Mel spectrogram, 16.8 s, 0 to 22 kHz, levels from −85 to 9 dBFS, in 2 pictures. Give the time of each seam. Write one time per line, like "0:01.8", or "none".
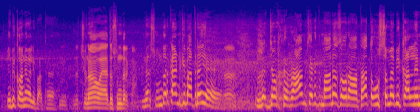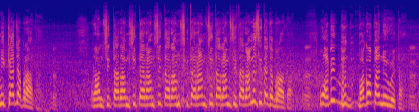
none

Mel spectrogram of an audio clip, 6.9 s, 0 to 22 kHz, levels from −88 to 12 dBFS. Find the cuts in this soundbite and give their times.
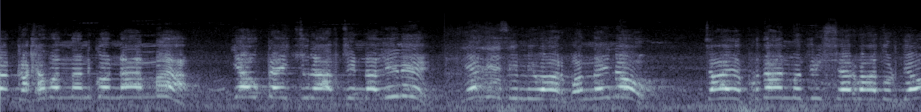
0:03.3

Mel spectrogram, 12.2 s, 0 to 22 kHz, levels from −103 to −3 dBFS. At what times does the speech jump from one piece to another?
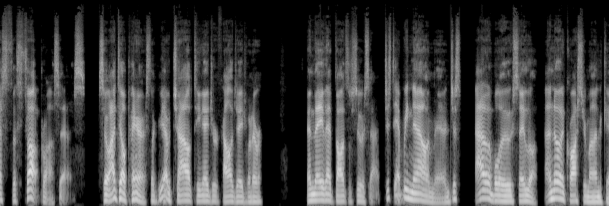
0:09.3

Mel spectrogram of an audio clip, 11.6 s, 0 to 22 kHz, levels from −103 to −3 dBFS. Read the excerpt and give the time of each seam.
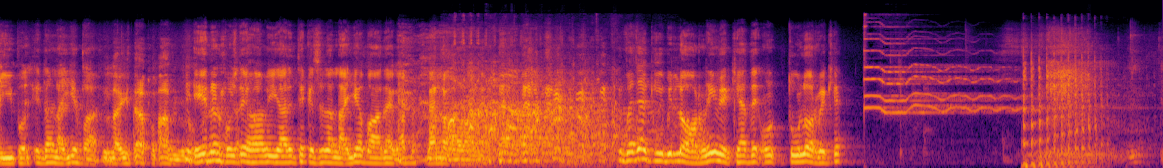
0:06.2

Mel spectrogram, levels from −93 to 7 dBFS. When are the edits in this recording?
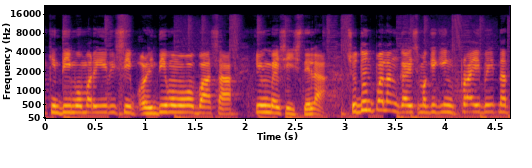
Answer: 0:02.8

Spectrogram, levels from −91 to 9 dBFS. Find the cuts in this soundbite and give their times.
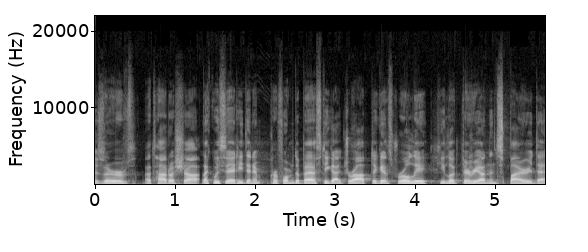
0:01.3
0:04.3

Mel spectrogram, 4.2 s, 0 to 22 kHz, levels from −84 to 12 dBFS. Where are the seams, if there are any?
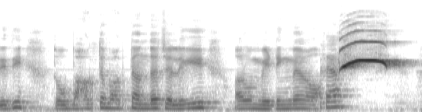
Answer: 0:03.2

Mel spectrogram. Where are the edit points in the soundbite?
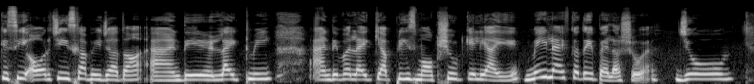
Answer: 0:05.1

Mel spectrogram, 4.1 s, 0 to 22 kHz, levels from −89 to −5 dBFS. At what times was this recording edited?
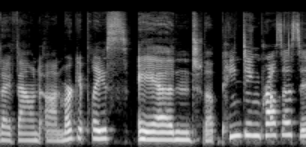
0:01.6
0:02.7

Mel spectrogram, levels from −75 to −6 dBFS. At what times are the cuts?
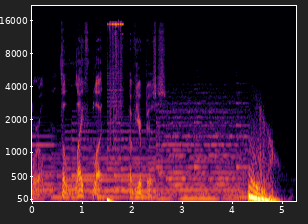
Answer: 0:02.5

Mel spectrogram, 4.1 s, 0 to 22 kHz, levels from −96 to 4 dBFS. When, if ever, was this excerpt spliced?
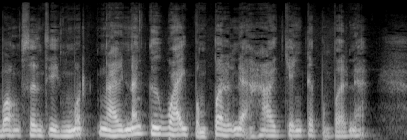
none

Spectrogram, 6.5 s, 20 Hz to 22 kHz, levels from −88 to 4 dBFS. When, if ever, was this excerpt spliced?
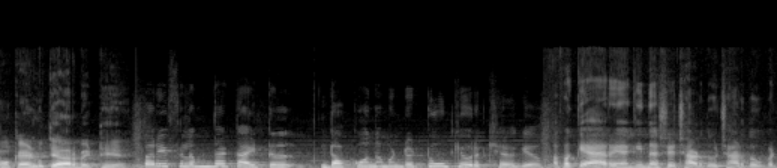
0:01.1
0:04.5

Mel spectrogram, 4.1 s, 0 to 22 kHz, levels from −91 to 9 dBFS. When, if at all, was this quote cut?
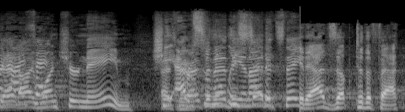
0:03.0

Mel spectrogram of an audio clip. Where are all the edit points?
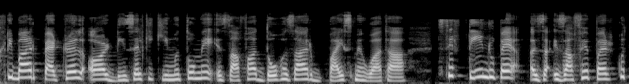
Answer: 0:04.3

